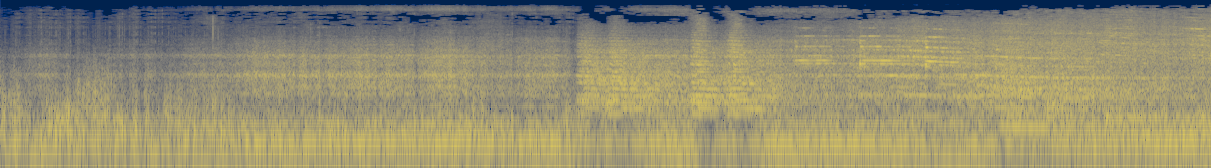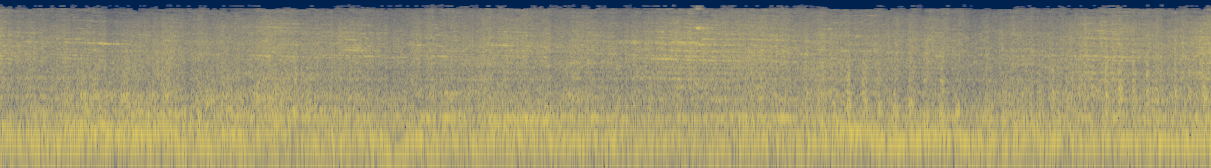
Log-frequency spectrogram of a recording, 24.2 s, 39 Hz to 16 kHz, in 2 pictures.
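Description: EMD SD70M-2 diesel locomotive approaching with its engine running, sounding a short horn blast about six seconds in, then passing with a falling pitch. Double-stack intermodal cars follow, their wheels clicking over the rail joints with occasional short, high squeals.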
